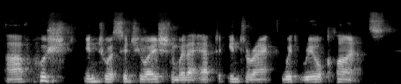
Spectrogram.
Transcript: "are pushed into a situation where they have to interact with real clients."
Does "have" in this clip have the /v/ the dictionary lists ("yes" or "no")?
no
